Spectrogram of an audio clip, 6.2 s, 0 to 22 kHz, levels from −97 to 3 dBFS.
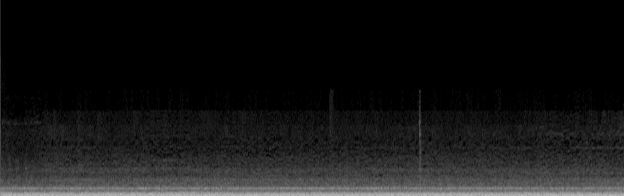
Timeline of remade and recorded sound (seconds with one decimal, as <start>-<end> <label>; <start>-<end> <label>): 0.0-1.3 remade; 1.3-6.2 recorded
